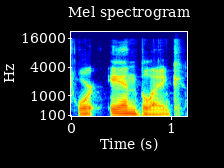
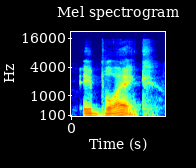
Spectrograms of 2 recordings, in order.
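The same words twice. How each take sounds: First: Slow, drawn-out "an" before the blank; stress on "an". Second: Said in the usual way. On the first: Shown as a demonstration. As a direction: lean on "an" and stretch it as a hint. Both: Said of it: "hint that it starts with a vowel".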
